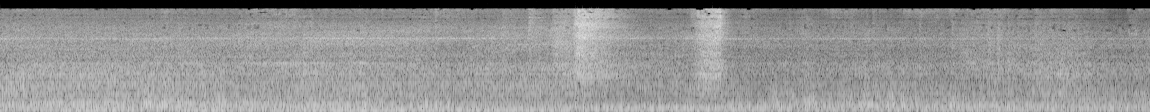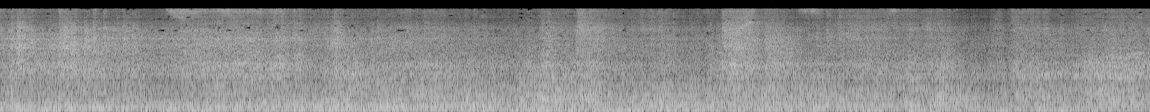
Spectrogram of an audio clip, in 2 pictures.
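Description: Diesel freight train in a switching move: a locomotive engine running with a deep rumble as the cars roll, a faint thin wheel squeal over it, and two sharp metallic clanks about a second apart, about six seconds in.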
